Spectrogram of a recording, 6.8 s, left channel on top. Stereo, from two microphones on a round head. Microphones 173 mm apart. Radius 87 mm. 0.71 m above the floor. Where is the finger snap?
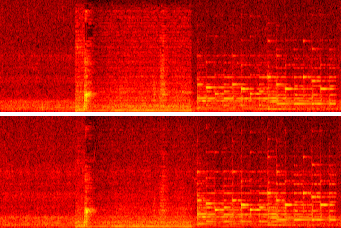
No finger snap in this recording.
